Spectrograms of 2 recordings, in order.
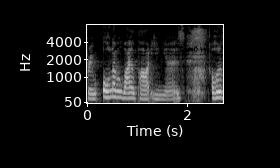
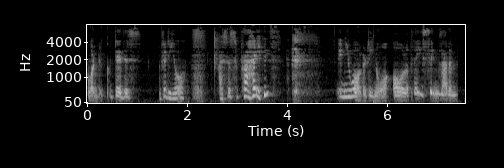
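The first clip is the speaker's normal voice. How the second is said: high voice on the verge of tears; 5 semitones higher, 4 dB quieter than usual. Speaker surprising Adam with a video made for him: on the verge of tears. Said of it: "I just think I'm gonna start crying".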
